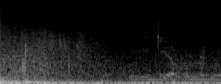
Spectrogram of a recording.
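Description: Confringo fire spell blasts in Hogwarts Legacy, a heavy booming burst at the start that rolls off into a rumbling tail, with a few faint crackles and game sounds after.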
